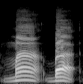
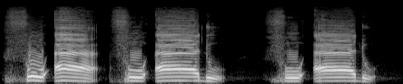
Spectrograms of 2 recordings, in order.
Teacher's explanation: lebih tepatnya menyentuh ya bibir Tengah bawah menyentuh ke gigi seri atas ya Jadi yang bergerak itu di bibirnya bukan giginya jangan Terbalik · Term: huruf Fa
